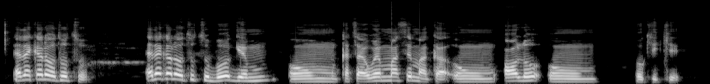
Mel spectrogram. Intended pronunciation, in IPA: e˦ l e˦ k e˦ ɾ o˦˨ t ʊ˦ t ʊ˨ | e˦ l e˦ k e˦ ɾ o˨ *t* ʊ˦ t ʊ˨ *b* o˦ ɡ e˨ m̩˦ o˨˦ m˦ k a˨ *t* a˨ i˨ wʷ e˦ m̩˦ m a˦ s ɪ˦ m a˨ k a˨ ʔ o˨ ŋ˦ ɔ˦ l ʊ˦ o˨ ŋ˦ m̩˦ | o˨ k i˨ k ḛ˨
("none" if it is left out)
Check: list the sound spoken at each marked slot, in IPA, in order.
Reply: t, b, t͡ʃ

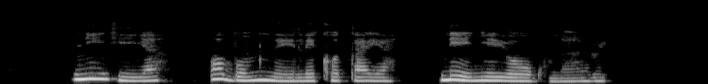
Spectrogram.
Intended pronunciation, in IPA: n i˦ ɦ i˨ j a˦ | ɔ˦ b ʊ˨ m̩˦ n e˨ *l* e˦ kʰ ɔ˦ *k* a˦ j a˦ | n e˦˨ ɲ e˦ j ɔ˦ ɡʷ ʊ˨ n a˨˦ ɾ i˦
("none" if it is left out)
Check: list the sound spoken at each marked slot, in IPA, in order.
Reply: l, t

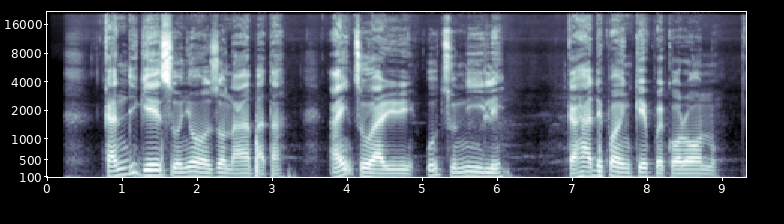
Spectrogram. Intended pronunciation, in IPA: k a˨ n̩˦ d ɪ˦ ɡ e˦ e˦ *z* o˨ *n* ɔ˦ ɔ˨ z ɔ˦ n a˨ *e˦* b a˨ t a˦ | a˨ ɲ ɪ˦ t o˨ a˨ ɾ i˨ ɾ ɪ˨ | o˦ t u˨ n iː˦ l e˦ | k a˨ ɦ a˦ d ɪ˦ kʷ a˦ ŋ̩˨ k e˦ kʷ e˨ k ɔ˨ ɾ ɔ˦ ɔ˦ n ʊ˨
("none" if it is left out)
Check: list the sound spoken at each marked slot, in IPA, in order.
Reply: s, ɲ, a˦

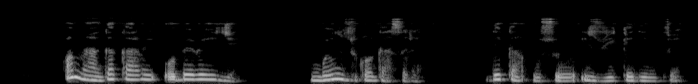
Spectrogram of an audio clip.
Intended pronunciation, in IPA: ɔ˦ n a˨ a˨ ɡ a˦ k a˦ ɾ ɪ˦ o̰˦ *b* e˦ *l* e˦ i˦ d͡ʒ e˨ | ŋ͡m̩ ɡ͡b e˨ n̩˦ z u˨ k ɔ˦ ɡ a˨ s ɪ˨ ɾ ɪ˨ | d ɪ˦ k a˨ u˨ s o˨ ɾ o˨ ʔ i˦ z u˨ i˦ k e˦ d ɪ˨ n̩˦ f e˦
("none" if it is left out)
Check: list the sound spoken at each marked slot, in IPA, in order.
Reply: b, ɾ

